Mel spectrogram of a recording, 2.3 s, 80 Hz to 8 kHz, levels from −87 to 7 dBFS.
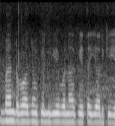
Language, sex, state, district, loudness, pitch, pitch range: Hindi, male, Uttar Pradesh, Hamirpur, -14 LUFS, 150 Hz, 145-155 Hz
